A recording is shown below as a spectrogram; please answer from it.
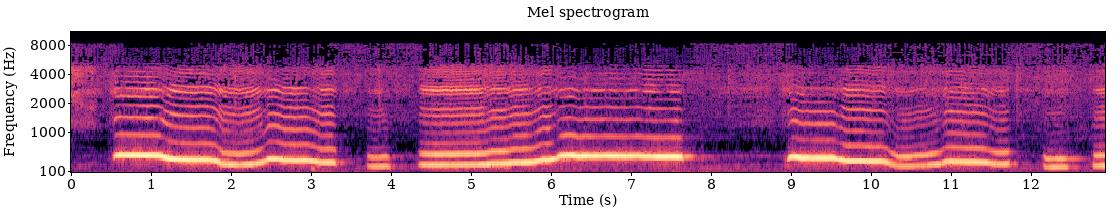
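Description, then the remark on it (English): A six-year-old boy hums the beginning of the classical tune The Swan alone in three long, sustained phrases, the clear voice gliding smoothly up and down in pitch with short pauses between phrases. “Can you sort of hum the beginning for us?”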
